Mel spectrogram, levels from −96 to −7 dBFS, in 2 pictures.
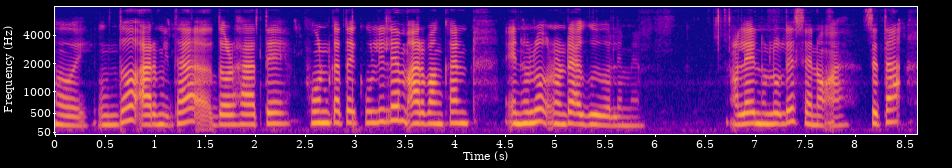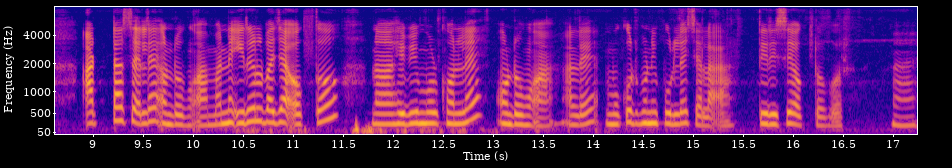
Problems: none marked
